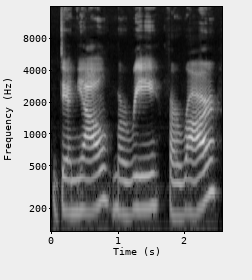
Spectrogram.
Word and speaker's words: Danielle Marie Farrar: So Danielle Marie Farrar, it's all iambic. It's unstressed, stress, unstressed, stressed, unstressed, stressed.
